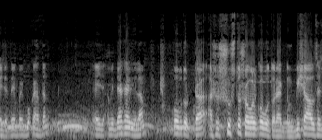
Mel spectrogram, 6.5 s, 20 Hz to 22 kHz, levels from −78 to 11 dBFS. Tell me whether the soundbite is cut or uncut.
uncut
